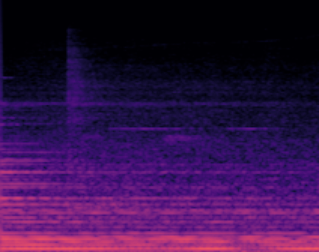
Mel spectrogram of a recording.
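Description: Keyboard holding one chord over a deep bass note, slowly fading.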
